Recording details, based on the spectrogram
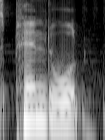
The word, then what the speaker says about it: Pinduoduo: It says Penduoduo. It's spelled P-I-N-D-U-O-D-U-O is the company.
